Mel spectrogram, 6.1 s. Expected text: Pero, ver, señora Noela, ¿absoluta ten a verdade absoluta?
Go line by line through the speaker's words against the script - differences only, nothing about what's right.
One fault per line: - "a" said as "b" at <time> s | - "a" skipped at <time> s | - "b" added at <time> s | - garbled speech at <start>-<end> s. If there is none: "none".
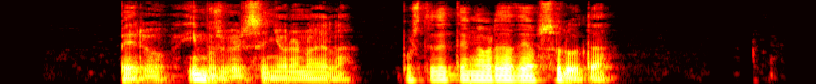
- "imos" added at 1.5 s
- "absoluta" said as "vostede" at 3.0 s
